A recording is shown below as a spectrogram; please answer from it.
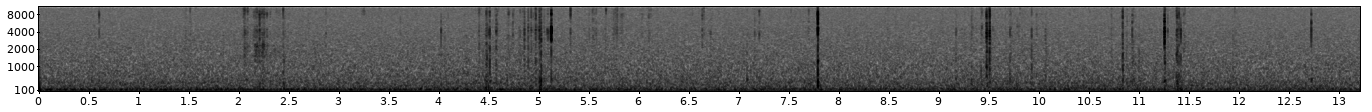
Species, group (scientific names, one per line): Eupholidoptera latens
Orthoptera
